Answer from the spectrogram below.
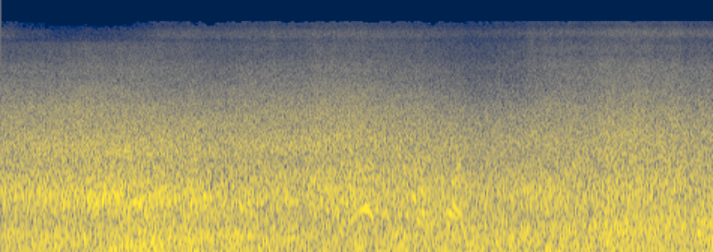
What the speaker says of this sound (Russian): Это бассейн с волнами.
